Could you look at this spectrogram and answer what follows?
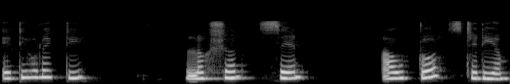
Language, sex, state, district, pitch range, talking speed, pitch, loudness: Bengali, female, West Bengal, Malda, 280-320 Hz, 80 wpm, 300 Hz, -18 LUFS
